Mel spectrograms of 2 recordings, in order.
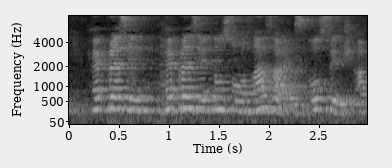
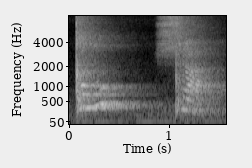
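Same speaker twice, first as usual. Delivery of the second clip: "Concha" said slowly in two separate beats, CON-CHA; syllable by syllable; 4 semitones higher, 4 dB louder than usual. Shown as a demonstration. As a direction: tap out each beat of "Concha". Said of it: "Nós temos concha".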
